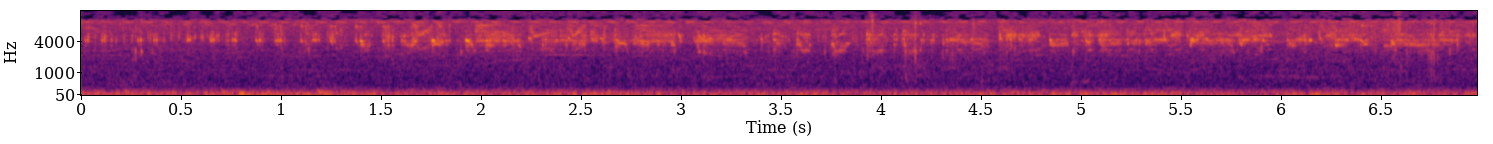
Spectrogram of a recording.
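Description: Insects chirping in a fast, steady high trill, over a low rumble.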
